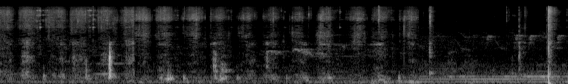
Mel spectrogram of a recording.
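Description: Stone roller grinding white mustard seeds and salt on a flat sil grinding stone: a gritty rubbing and scraping, stroke after stroke. About four seconds in the grinding stops and a steady low droning tone comes in, with one sharp click near the end.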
